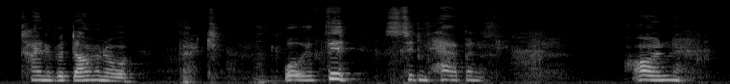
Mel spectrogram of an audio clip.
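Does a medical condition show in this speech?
Yes: cerebral palsy.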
